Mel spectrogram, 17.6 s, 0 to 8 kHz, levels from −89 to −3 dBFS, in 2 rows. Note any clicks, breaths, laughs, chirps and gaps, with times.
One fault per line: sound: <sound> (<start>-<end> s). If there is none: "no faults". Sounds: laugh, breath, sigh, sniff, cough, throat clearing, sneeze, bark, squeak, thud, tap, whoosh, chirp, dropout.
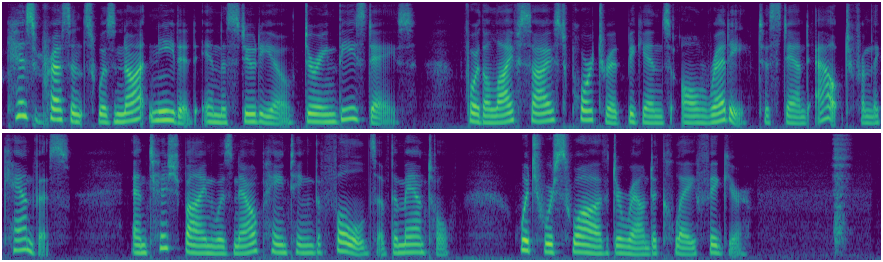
sound: sniff (17.1-17.3 s)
